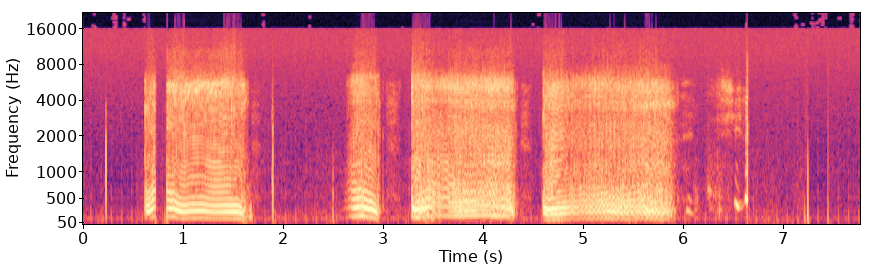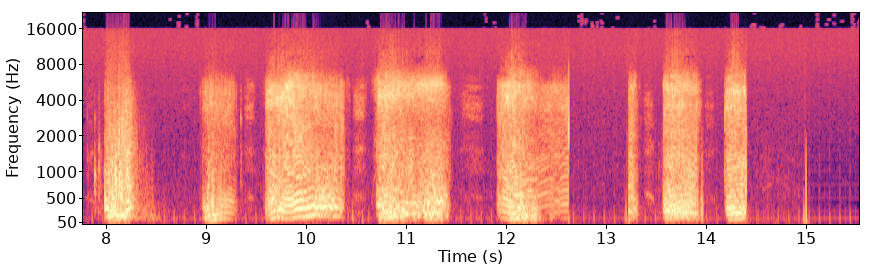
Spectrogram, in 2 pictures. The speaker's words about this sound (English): Let's hear another big fart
